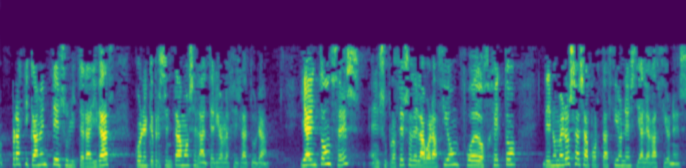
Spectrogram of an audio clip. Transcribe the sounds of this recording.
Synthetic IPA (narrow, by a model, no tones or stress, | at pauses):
pɾak̚t̪ikamẽnt̪e̞ːnsulit̪e̞ɾaɾiðaðko̞nelke̞pɾe̞se̞nt̪amo̞se̞nlaːnt̪e̞ɾjo̞ɾle̞xizlat̪uɾa | ʝae̞nt̪o̞nθe̞se̞nsupɾo̞θe̞so̞ðelaβ̞o̞ɾaθjo̞ɱfwe̞oβxe̞t̪o | ðe̞nume̞ɾo̞sasapo̞ɾt̪aθjo̞ne̞siale̞ɣaθjo̞ne̞s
